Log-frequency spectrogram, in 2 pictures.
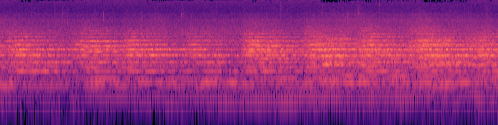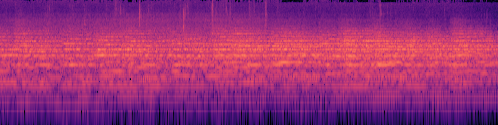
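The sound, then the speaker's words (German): Noon bells ringing at the Lutheran Christuskirche in Landshut, Lower Bavaria. Several bells peal together in a steady, unbroken wash of overlapping metallic tones that hum and shimmer at a constant loud level throughout. “Das Mittagsläuten kommt heute von der evangelisch-lutherischen Christuskirche im niederbayerischen”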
